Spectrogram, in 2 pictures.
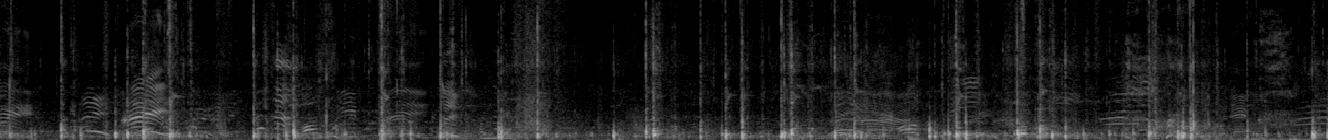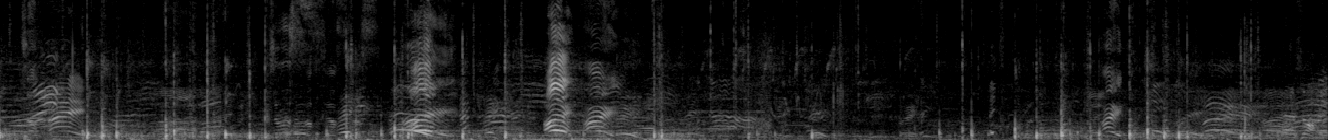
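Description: Rackets strike a soft rubber ball back and forth.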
